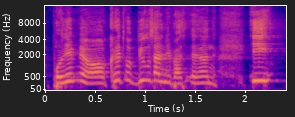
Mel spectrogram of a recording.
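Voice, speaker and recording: A woman pastor preaching a sermon, telling a story with emphatic swings between loud declarations and hushed asides, often turning to the congregation for agreement. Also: sits high, fast. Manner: addresses the congregation directly, seeking agreement.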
